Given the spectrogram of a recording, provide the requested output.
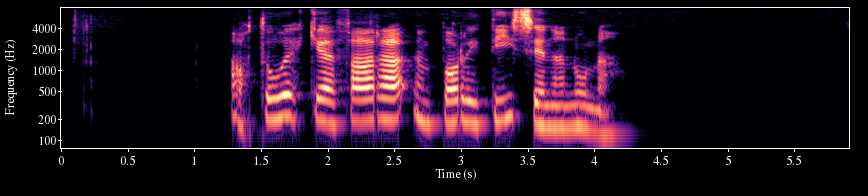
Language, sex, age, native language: Icelandic, female, 50-59, Icelandic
